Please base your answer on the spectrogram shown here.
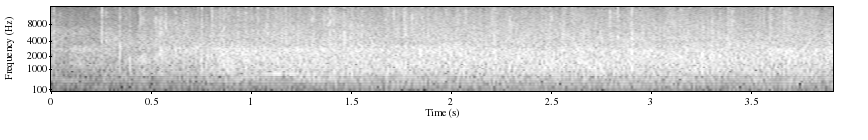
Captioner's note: applauding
